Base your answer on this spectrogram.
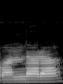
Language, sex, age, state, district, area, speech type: Odia, male, 18-30, Odisha, Koraput, urban, spontaneous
